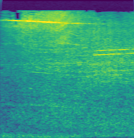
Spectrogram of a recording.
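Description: Steady low rumble from a movie trailer's sound design, with a faint high whine over it.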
